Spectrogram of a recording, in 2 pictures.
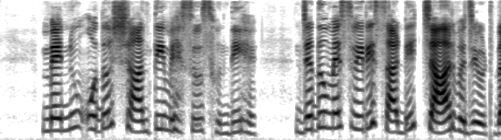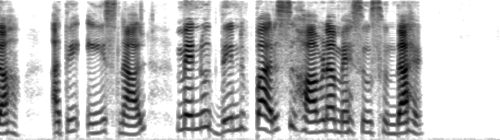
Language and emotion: Punjabi, happy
